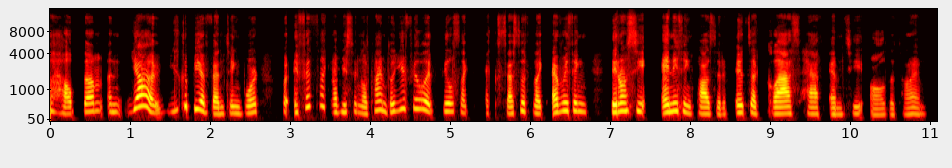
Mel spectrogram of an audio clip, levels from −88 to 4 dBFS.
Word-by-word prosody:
help 190 -7 -2
them. 235 +2 +3
And, 220 -2 -6
yeah, 360 - +7 0.2
you 235 +4 -12
could 380 - -3
be 295 -2 +2
a 255 - +7
venting 180 -1 -2
board, 195 +4 -1 0.3
but - - -4
if 350 - -7
it's, 375 +2 -3
like, 380 - -5
every 215 0 -3
single 195 -6 -6
time, 260 +3 -3
don't 225 +2 -2
you 305 +1 -4
feel 300 -3 -3
it 245 - +3
feels, 235 -1 -1
like, 195 - -9 0.2
excessive? 190 +5 -3
Like, 185 -2 -1
everything 235 +2 +1 0.3
they 215 - +10
don't 245 +1 +5
see 240 -2 -3 0.2
anything 220 -1 +2
positive. 170 -2 0
It's 205 +1 0
a 180 -3 +1
glass 180 +1 +6
1/2 170 -1 -2
empty 165 +2 -7
all 150 0 -7
the 155 -1 -13
time. 165 +1 -9
210 Hz, 210 wpm, -27 LUFS, 175-245 Hz, 0.3 s, they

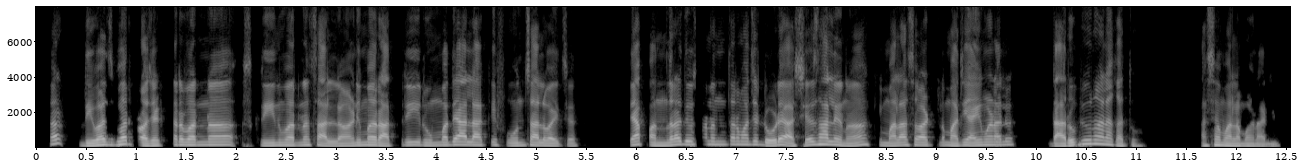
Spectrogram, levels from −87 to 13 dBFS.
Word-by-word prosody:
तर 215 - +2 0.2
दिवसभर 155 +8 +3
प्रोजेक्टरवरनं 155 +4 +2
स्क्रीनवरनं 140 +2 -1
चाललं 120 -5 +1
आणि 130 +4 0
मग 150 - +4
रात्री 145 +5 0
रूममध्ये 145 +3 0
आला, 155 -2 +3
की 150 +1 -9
फोन 135 -1 -4
चालवायचे. 130 -6 0 0.6
त्या 175 +2 +3
15 140 +5 +1
दिवसानंतर 180 0 -3
माझे 180 0 -1
डोळे 140 +4 +3
असे 145 +4 +1
झाले 175 -3 +2
ना, 135 +6 -1
की 140 - -10
मला 135 +2 +1
असं 150 +1 -1
वाटलं 145 -1 -1
माझी 135 +1 0
आई 140 +2 +2
म्हणाली 160 +2 0 0.4
"दारू 115 +5 +3
पिऊन 210 +5 -1
आला 200 -4 +2
का 125 -3 -1
तू?" 110 -1 -11 0.6
असं 120 +5 -1
मला 125 -3 +2
म्हणाली. 105 -2 -4
145 Hz, 170 wpm, -23 LUFS, 130-160 Hz, 0.6 s, मग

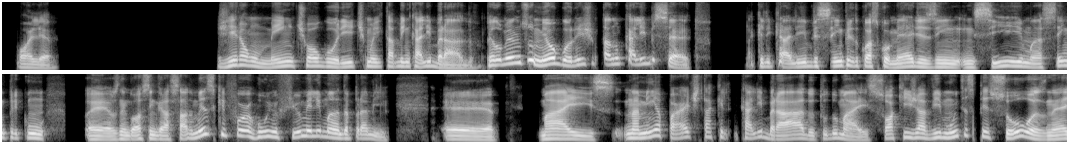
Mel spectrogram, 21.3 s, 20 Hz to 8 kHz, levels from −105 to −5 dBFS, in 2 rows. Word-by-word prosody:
Olha 95 -4 -3 1.6
geralmente 145 0 -1
o - - +3
algoritmo, 130 0 0
ele 130 - -3
tá 135 - 0
bem 135 0 -1
calibrado, 120 - 0
pelo 170 +2 +2
menos 225 +5 +3
o 345 - +8
meu 330 -7 +6
algoritmo 195 +1 +2
tá 195 - 0
no 205 - -2
calibre 210 - -3
certo. 415 +8 -1 0.5
Aquele 130 0 -6
calibre 130 +3 -1
sempre 145 +4 +1
do 145 - -7
com 140 - +2
as 130 - +2
comédias 115 0 +1
em 110 -2 +1
em 105 - -2
cima, 130 0 0
sempre 150 +6 -3
com, 145 -2 +1 0.4
eh, 105 -1 +3
os 100 - -2
negócio 110 +1 +1
engraçado, 110 +1 0
mesmo 250 - +1
que 255 - -3
for 215 -3 +1
ruim 180 +2 -1
o - - -2
filme, 175 +5 -1
ele 200 0 +1
manda 145 -7 +2
pra 130 0 -3
mim. 105 -9 -5 0.6
Eh, 100 -4 +3 0.4
mas 115 -4 +3
na 145 +1 +3
minha 170 +9 +2
parte 175 -5 -3
tá 175 - -6
que - - -10
calibrado, 125 -6 +1
tudo 125 +7 -6
mais, 90 -8 -1
só 135 - -1
que 160 +3 -4
já 155 0 +2
vi 145 +4 -2
muitas 190 +9 -1
pessoas, 155 - +1
né, 115 +3 +3
135 Hz, 170 wpm, -22 LUFS, 110-165 Hz, 1.6 s, o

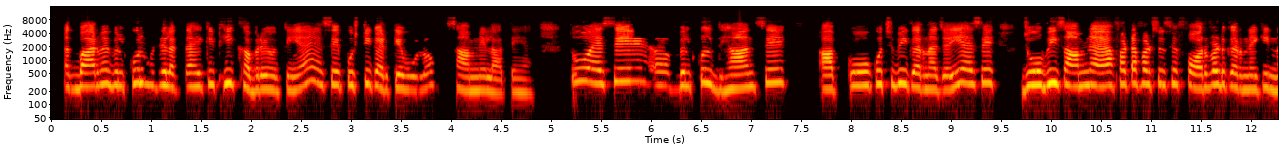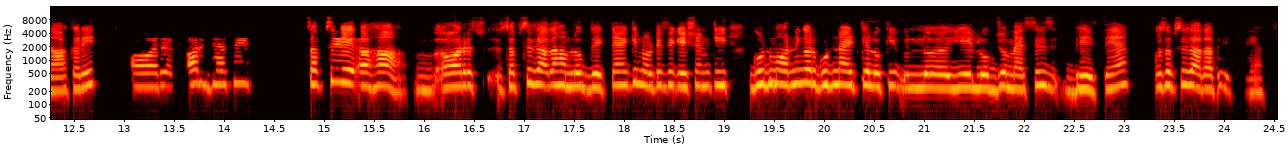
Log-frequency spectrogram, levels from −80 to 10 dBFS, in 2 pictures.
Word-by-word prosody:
अखबार 255 +2 +4
में 295 -1 -1
बिल्कुल 275 +4 -3
मुझे 275 0 -2
लगता 255 0 -1
है 255 0 -2
कि 290 +2 -4
ठीक 300 -1 0
खबरें 225 -1 0
होती 215 0 -6
हैं, 260 +7 -2
ऐसे 285 0 -2
पुष्टि 280 +2 -3
करके 240 -2 0
वो 215 -1 -6
लोग 250 +5 -9
सामने 210 -2 -2
लाते 190 0 -6
हैं। 185 -1 -12 0.4
तो 335 0 0
ऐसे 320 +2 +2
अ, 315 -5 -4
बिल्कुल 265 +4 -2
ध्यान 235 +4 +3
से 315 +1 0 0.5
आपको 265 +4 -2
कुछ 295 +1 -4
भी 305 +1 +1
करना 225 -4 0
चाहिए। 225 +9 0
ऐसे 300 +1 -1 0.3
जो 280 +1 +3
भी 305 +3 +5
सामने 270 0 +3
आया 260 +1 +6
फटाफट 295 -1 +1
से 300 - -5
उसे 290 +1 -5
फॉरवर्ड 260 +3 +3
करने 225 -3 -1
की 245 0 -4
ना 205 +1 +3
करें 245 +5 0 0.5
और 250 +1 +1 0.3
और 305 0 +1
जैसे 295 +2 -5 0.6
सबसे 300 +2 +3
अ, 265 -1 +5
हाँ 245 -7 +3
ब 210 -1 -9
और 260 +2 +5
स 255 - -12
सबसे 260 +4 -2
ज़्यादा 275 -1 +4
हम 275 -2 +2
लोग 255 -2 +1
देखते 245 +2 +2
हैं 275 0 +1
कि 310 - -2
नोटिफ़िकेशन 260 -1 0
कि, 275 0 -1 0.2
गुड 290 +3 +2
मॉर्निंग 295 +1 +2
और 310 - +5
गुड 285 -1 +1
नाइट 275 -4 +2
के 280 - +2
लो 255 -1 +3
की 270 - -3 0.3
ल 240 -1 +2
ये 240 +1 +2
लोग 235 -2 +1
जो 260 - +3
मैसेज़ 235 +3 -3 0.2
भेजते 225 -1 0
हैं, 275 +3 +1 0.3
वो 250 - -1
सबसे 270 +1 -1
ज़्यादा 235 -4 +3
भेजते 215 -5 -14
हैं। 190 -1 -13
260 Hz, 200 wpm, -24 LUFS, 235-290 Hz, 0.6 s, आया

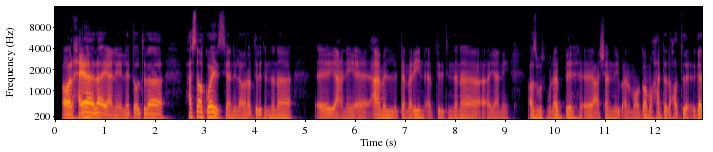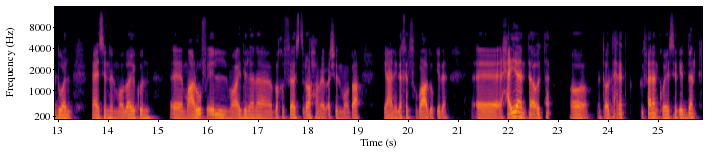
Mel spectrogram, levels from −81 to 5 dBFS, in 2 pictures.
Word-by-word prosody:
هو 130 0 +8
الحقيقة 145 +4 +8
لأ، 150 0 +6
يعني 120 -2 +2
اللي 125 +3 -2
أنت 135 +3 -4
قُلته 135 +1 0
ده 140 -3 +3 0.4
حاسس 145 +4 0
إن 170 - +7
هو 165 - +4
كويس 155 -6 +5
يعني، 125 -1 -1
لو 120 0 -2
أنا 135 +1 -1
ابتديت 130 +1 -3
إن 125 -2 -3
أنا 125 -1 -1 0.4
آآ، 110 0 -2
يعني 110 +1 -2 0.3
أعمل 125 -2 +1
تمارين 120 +1 -1
ابتديت 115 +3 -7
إن 120 -1 -5
أنا 115 -2 -2
يعني 105 0 -7 0.4
أضبط 120 -2 -1
منبّه، 120 0 -1 0.4
عشان 120 +4 -3
يبقى 115 -1 -5
الموضوع 105 +3 -2
محدّد، 120 +1 -2
أحط 130 +5 -4
جدول 125 -1 +1 0.4
بحيث 120 +4 0
إن 125 -2 -1
الموضوع 115 +1 -1
يكون 125 0 -1 0.4
آآ، 115 0 0
معروف 120 +4 +1
إيه 135 - +2
المواعيد 120 -1 -1
اللي 120 -1 0
أنا 115 -2 -2
باخد 120 +3 -6
فيها 125 0 0
استراحة، 125 0 -2
ما 110 - -3
يبقاش 120 +4 -6
الموضوع 115 +1 -3 0.5
يعني 110 +1 -1
داخل 120 +1 -2
في 130 +2 -15
بعضه 115 -2 +2
وكده، 115 +2 -6 0.5
آآ، 115 -1 +1
حقيقة 160 +6 +6
أنت 135 -4 0
قُلت 145 +2 -1 0.4
آه 115 -3 -1
أنت 120 +1 -7
قُلت 130 +2 -2
حاجات 140 0 -3 0.4
فعلًا 140 0 +3
كويسة 120 -1 -1
جدًا، 130 +3 0
120 Hz, 155 wpm, -23 LUFS, 115-130 Hz, 0.5 s, هو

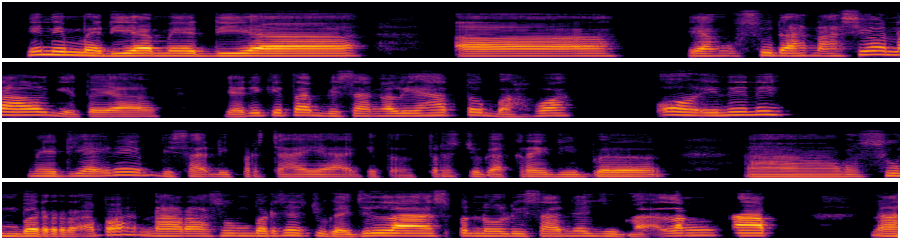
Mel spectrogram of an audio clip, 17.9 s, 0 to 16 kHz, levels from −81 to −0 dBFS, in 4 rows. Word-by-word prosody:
ini, 225 -1 +5
media-media, 160 -2 +5 0.9
eee, 150 +1 +2 0.5
yang 155 0 -1
sudah 165 0 -1
nasional, 205 +5 +1
gitu, 130 -2 -8
ya, 130 +1 -2 0.3
jadi 120 +8 -4
kita 185 0 -1
bisa 150 -1 -6
ngelihat, 165 +4 -3
tuh, 190 - -3
bahwa, 155 +8 -4 0.4
oh, 210 -2 +1
ini, 190 +4 -3
nih, 235 -1 -2 0.7
media 145 +1 -4
ini 195 +1 -5
bisa 130 -6 -10
dipercaya, 120 -1 -9
gitu, 105 -3 -17
terus 130 0 -13
juga 130 - -6
kredibel, 125 0 -3 0.4
ah, 110 -1 -8
me 120 - -9
sumber 150 0 +2 0.2
apa, 210 +10 -2
narasumbernya 155 +3 -1
juga 150 -6 0
jelas, 160 0 +6
penulisannya 150 -1 -3
juga 140 -3 -5
lengkap. 175 0 +5 0.5
Nah, 145 - +2
155 Hz, 120 wpm, -22 LUFS, 135-170 Hz, 0.9 s, jelas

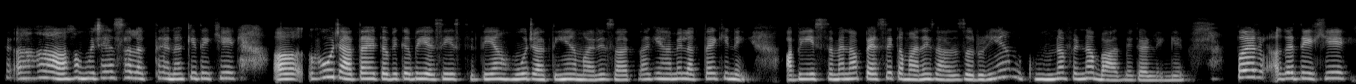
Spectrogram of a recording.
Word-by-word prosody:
अ, - - -11
हाँ, 285 -2 +3
हाँ, 300 - -2
मुझे 270 +2 -1
ऐसा 300 0 -4
लगता 270 0 -4
है 265 - -1
ना 250 0 +3
कि 275 - -2
देखिए 270 +1 -4 0.4
अ, - - +4 0.4
हो 335 +3 +2
जाता 265 -5 +3
है 260 0 +3
कभी-कभी 250 +1 +1
ऐसी 245 +1 0
स्थितियाँ 240 +1 -1
हो 240 +2 +3
जाती 230 -1 +1
हैं 240 - +4
हमारे 225 0 +1
साथ 220 -1 -2
ना 235 +1 -3
कि 255 - -5
हमें 250 0 +2
लगता 245 0 -1
है 260 - -1
कि 260 +1 -6
नहीं, 235 -2 0 0.4
अभी 245 +3 +2
इस 235 -1 -5
समय 240 0 +2
ना 255 +1 +3
पैसे 250 +2 0
कमाने 235 -2 +2
ज़्यादा 215 -3 -1
ज़रूरी 220 +1 0
हैं, 335 +3 -5
हम 350 -5 -10
घूमना-फिरना 250 +2 +1
बाद 200 -1 -1
में 210 -1 -7
कर 200 -1 -2
लेंगे। 195 +1 -6 0.5
पर 330 0 +4
अगर 275 -2 -2
देखिए 275 +2 -2
250 Hz, 210 wpm, -21 LUFS, 230-270 Hz, 0.5 s, अ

